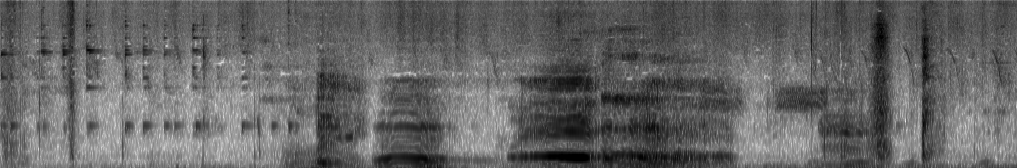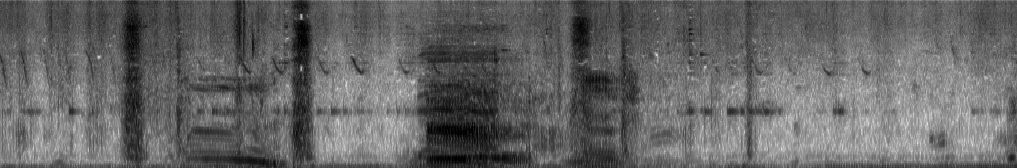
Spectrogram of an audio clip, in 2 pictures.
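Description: A herd of zebu-type cattle, cows and calves, mooing: several separate calls of differing pitch, some deep and some higher, scattered through the few seconds with quiet gaps between.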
